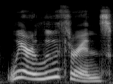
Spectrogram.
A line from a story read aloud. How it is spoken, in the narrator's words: cried the French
